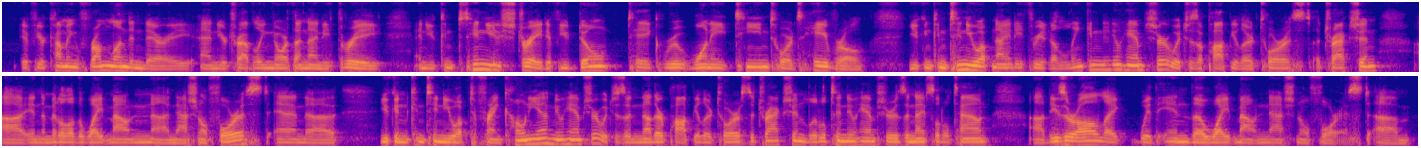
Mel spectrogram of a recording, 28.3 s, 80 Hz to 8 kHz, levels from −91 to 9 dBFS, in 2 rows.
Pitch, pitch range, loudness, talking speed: 105 Hz, 95-120 Hz, -23 LUFS, 180 wpm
